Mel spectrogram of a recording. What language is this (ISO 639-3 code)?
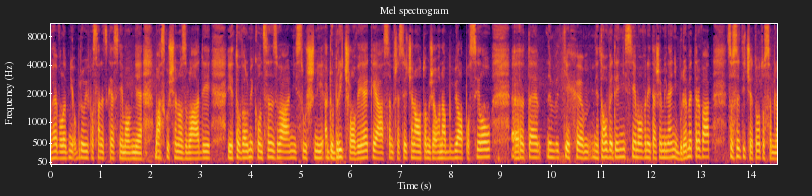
ces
